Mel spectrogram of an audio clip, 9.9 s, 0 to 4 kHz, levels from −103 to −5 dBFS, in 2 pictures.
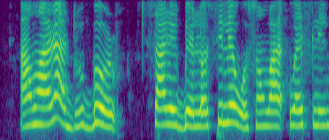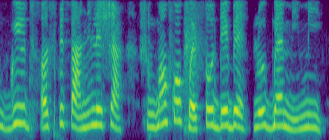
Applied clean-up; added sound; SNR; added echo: none; none; none; none.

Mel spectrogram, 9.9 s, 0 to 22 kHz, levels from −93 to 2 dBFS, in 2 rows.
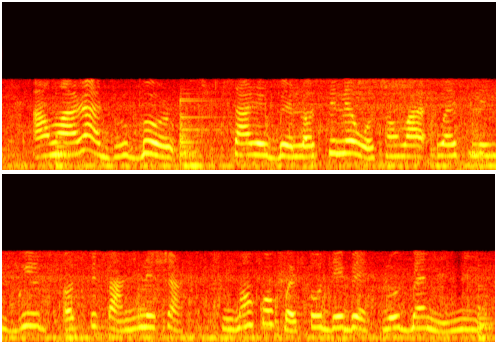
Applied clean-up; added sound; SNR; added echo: none; Frying (food) / Dishes, pots, and pans; 8 dB; none.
